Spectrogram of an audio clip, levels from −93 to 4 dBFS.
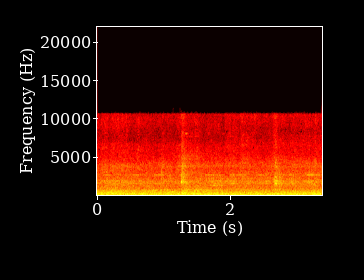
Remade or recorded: recorded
